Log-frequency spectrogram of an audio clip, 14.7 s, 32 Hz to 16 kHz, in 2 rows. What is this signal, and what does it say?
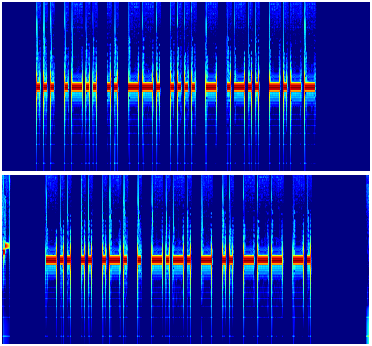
Morse code, heard as a keyed tone, about 17 wpm, 700 Hz. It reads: SLIGHTLY DIRECTION
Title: Sentences from Top 1300 Words - New Word Drill Alt - 17wpm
